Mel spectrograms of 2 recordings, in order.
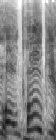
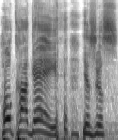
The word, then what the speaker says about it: Hokage: and his little gang you're the new whole cookie huh actually bud it's pronounced hokage it was just announced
